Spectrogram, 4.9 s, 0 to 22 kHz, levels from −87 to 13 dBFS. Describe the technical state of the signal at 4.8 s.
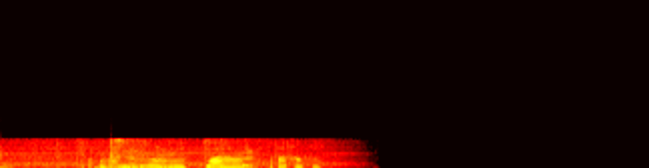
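At 4.8 s the audio is intact, with nothing wrong in the signal at that moment.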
